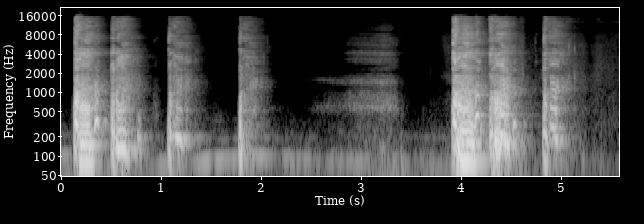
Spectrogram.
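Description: Two short runs of coughing, about seven coughs in all, with a quiet pause between runs.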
